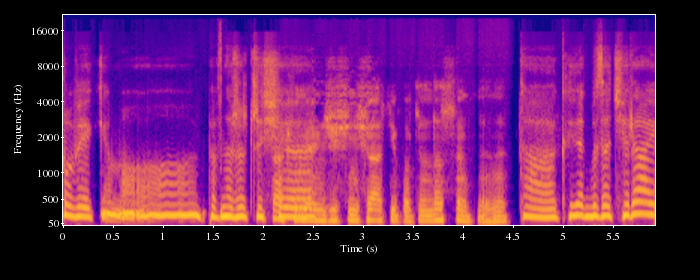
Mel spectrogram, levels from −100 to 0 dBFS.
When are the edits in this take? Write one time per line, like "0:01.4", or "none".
none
